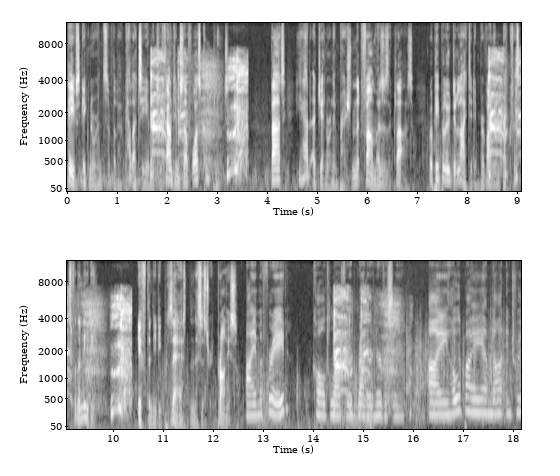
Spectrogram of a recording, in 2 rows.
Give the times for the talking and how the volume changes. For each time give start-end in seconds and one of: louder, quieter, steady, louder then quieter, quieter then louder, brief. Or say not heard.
0.0-18.1 steady.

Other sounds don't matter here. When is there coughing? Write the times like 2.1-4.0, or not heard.
1.6-3.6, 8.4-10.4, 14.3-16.0.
